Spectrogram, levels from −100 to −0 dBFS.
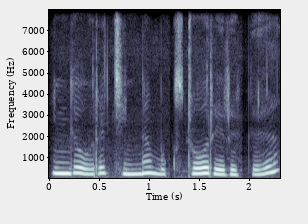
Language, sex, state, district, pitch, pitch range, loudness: Tamil, female, Tamil Nadu, Nilgiris, 255 Hz, 230-270 Hz, -14 LUFS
